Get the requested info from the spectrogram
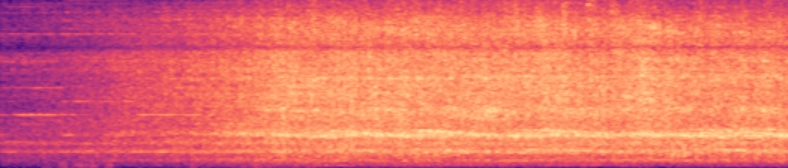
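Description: Electric multiple unit passing through the station at speed: a rush of wheels on rail that builds over the first two seconds and then holds loud, with a steady high whine over it.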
